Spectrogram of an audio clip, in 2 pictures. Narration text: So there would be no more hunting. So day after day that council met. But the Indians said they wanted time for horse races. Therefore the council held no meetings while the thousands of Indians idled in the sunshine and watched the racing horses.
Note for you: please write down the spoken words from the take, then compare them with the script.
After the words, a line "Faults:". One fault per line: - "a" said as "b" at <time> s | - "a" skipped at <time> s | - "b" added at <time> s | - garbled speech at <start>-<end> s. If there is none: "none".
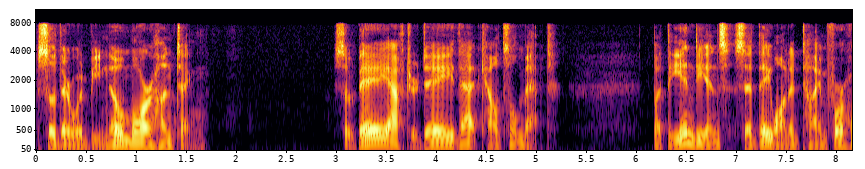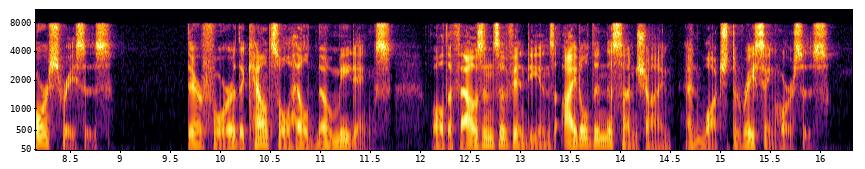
So there would be no more hunting. So day after day that council met. But the Indians said they wanted time for horse races. Therefore the council held no meetings while the thousands of Indians idled in the sunshine and watched the racing horses.
Faults:
none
